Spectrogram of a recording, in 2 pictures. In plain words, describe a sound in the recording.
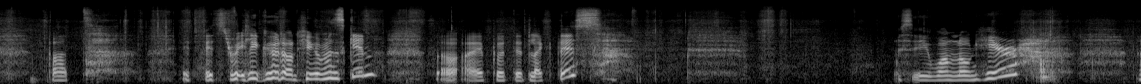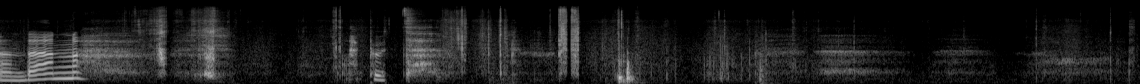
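Cloth rustles softly as it is handled.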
